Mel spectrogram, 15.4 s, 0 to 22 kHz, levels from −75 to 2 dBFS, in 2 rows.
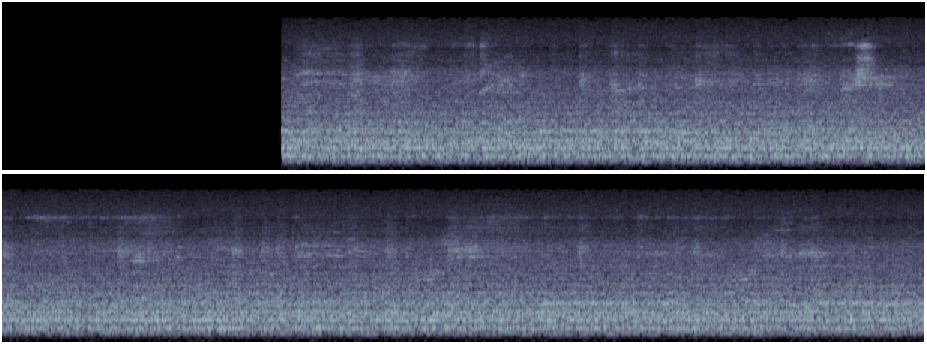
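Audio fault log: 0.00–2.33 s, audio dropout to silence: the input feed was likely lost, through a disconnected device, a broken link or a mute, while the recorder kept writing silence. The dropout is already under way when the clip opens, so the first 2.33 s are silent with no room tone, and the sound then arrives abruptly mid-flow. Whatever happened during that gap is missing entirely.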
